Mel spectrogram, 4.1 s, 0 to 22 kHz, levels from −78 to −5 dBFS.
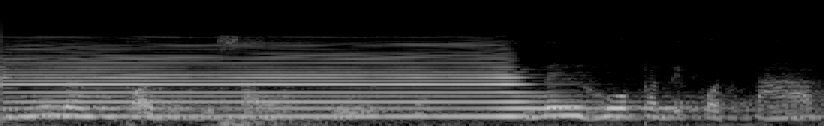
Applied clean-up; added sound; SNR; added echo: none; Bowed string instrument; -5 dB; reverberation time 2.7 s.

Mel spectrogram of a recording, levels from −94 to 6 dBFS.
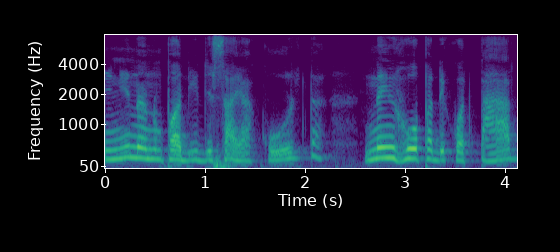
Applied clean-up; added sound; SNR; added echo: none; none; none; none.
